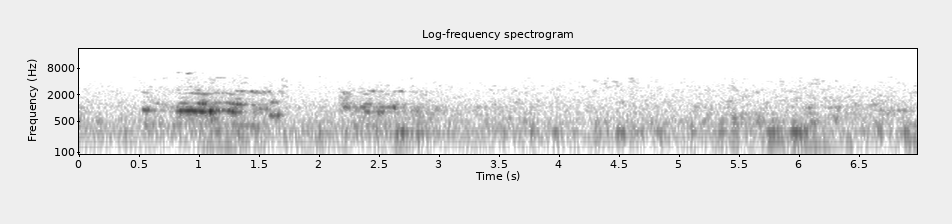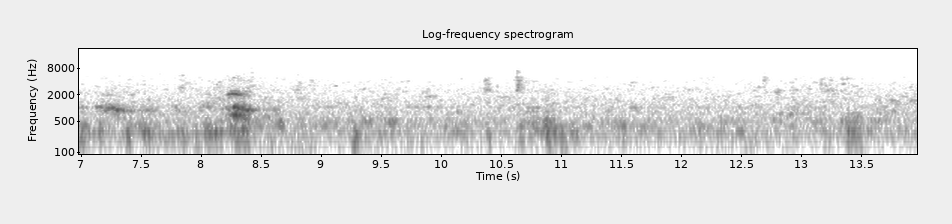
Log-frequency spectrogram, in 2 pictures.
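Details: Cavalier King Charles Spaniel puppies, Daisy's six litter merged with Robin's two pups, playing together indoors; a high whining squeal near the start, then scattered softer whimpers and a sharper yelp midway, with faint rustling between.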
